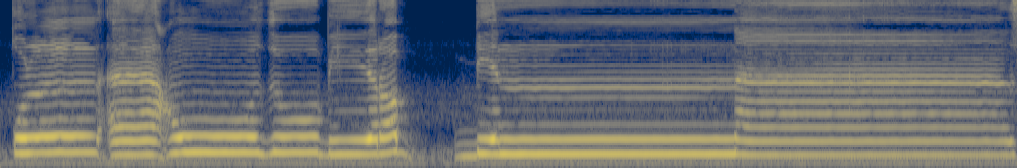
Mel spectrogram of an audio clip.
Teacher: ditahan dulu dua harakat kemudian dipanjangkan NAS 2 4 6 harakat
